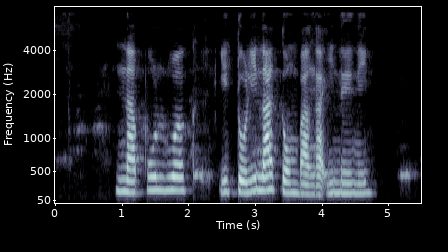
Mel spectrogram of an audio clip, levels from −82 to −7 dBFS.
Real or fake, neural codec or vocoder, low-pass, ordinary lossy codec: fake; vocoder, 22.05 kHz, 80 mel bands, HiFi-GAN; 7.2 kHz; AAC, 32 kbps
